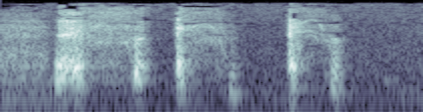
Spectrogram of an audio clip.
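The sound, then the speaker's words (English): A lingering cough that has persisted for months: a few dry, hacking coughs in short bursts, some followed by softer throat-clearing sounds, with no talk. “this cough simply will not quit, will it?”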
